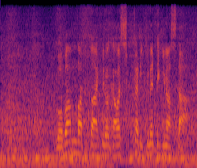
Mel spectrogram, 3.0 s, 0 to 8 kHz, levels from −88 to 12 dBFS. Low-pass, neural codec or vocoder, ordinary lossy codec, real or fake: 7.2 kHz; codec, 44.1 kHz, 7.8 kbps, DAC; none; fake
